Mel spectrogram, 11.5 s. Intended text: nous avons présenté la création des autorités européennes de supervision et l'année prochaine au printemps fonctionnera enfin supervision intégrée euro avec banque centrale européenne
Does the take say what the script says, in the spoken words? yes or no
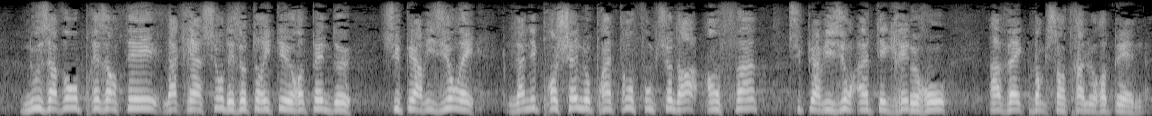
yes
